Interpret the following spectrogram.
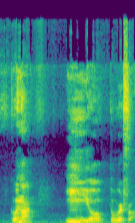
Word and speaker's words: Io: You see how small the O is. Io.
